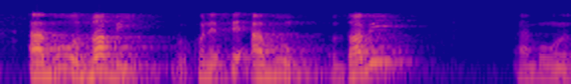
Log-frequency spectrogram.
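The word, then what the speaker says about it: Abu Dhabi: Abu Zabi.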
